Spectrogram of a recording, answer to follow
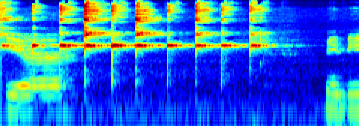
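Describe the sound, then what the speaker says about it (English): A paintbrush taps repeatedly against a glass during salt painting, making a quick series of bright clinks that ring briefly. A voice is heard at the start and again at the end. "hear the paintbrush tapping against the glass"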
